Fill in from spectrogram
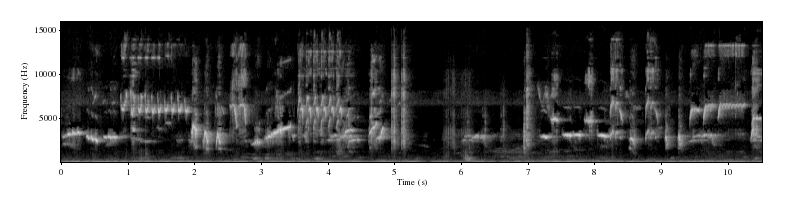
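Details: Loud tledekan gunung song: quick whistled slurs and buzzy chattering bursts for about five seconds, a short quiet gap, then more sweet whistled notes and sharp rising strokes.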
